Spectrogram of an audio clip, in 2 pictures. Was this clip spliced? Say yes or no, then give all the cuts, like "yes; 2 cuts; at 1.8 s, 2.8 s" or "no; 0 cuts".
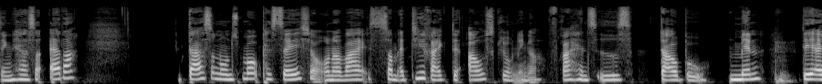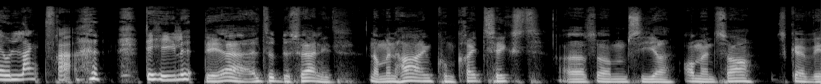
yes; 3 cuts; at 10.3 s, 13.7 s, 15.0 s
